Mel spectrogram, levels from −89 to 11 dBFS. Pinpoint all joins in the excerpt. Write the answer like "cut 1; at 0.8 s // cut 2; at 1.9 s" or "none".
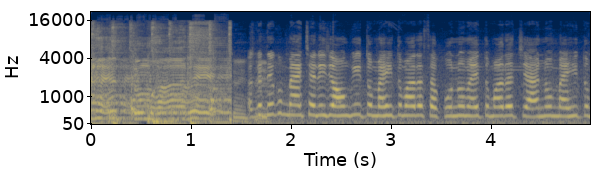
cut 1; at 1.4 s

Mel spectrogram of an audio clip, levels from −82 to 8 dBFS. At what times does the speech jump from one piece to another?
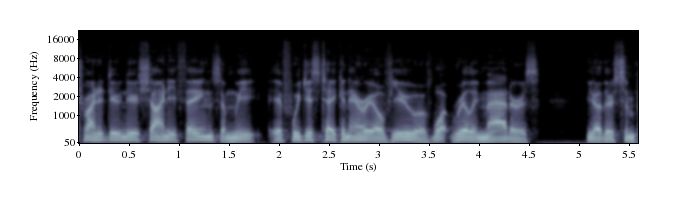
none

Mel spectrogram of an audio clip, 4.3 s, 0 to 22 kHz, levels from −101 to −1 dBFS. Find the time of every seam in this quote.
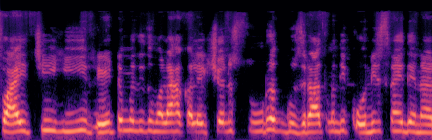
none

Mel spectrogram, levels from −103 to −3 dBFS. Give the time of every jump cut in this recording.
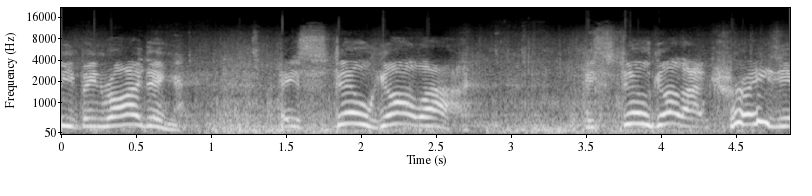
none

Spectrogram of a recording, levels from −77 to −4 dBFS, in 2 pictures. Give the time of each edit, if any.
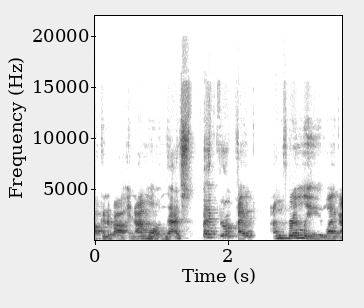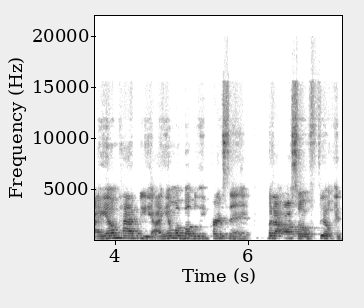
cut 1; at 2.1 s

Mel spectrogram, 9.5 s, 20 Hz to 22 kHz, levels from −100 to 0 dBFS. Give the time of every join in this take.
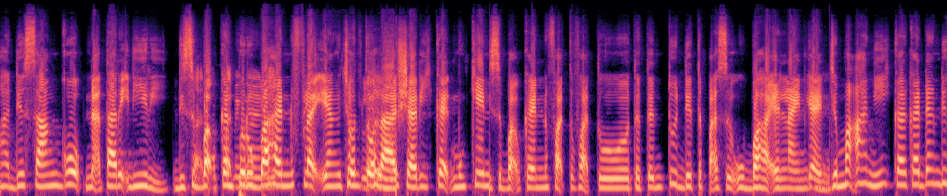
cut 1; at 0.9 s // cut 2; at 1.6 s // cut 3; at 4.0 s // cut 4; at 4.9 s // cut 5; at 8.3 s

